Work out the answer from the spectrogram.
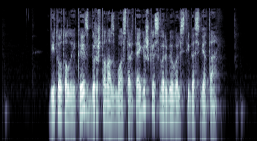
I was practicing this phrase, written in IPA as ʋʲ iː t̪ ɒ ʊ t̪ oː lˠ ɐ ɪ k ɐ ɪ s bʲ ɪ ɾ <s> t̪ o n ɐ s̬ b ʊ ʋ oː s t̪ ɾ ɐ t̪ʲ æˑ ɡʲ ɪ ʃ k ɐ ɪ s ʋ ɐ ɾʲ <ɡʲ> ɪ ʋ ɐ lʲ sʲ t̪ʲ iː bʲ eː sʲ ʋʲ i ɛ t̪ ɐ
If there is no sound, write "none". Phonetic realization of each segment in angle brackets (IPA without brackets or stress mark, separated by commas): ʃ, bʲ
